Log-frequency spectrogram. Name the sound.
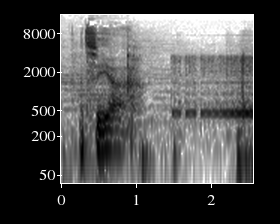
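telephone dialing a call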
